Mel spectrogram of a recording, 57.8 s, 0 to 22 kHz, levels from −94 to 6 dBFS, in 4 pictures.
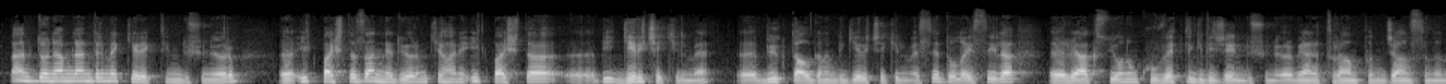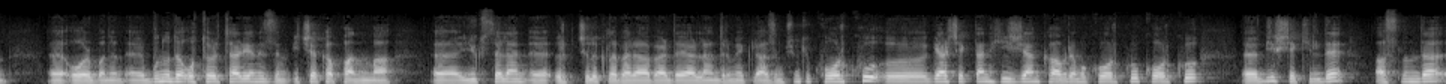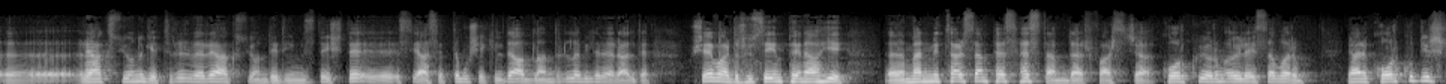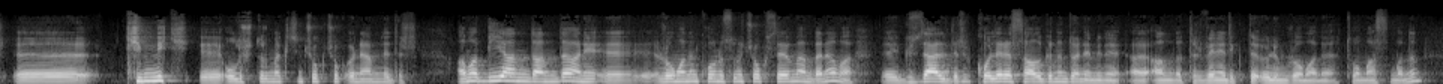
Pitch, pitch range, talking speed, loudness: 130 Hz, 115-150 Hz, 115 wpm, -20 LUFS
